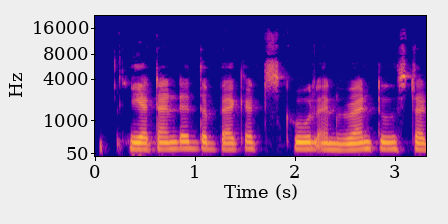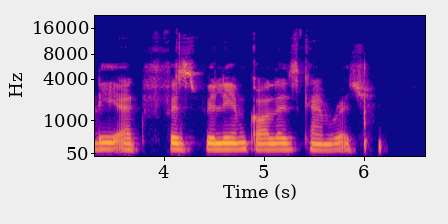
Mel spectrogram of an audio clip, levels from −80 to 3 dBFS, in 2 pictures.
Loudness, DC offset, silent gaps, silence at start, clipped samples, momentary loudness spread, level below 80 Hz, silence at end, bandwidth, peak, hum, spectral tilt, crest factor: -19 LUFS; under 0.1%; none; 0.05 s; under 0.1%; 8 LU; -62 dBFS; 0.45 s; 15 kHz; -2 dBFS; none; -5 dB/octave; 16 dB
